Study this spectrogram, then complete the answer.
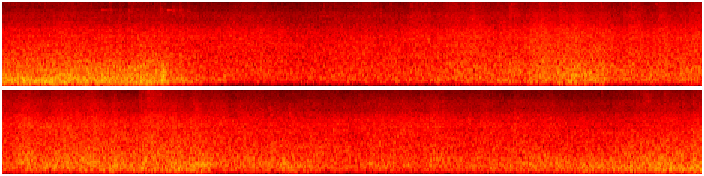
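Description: A long freight train rolls past close by, its wheels rumbling and clattering on the rails.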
